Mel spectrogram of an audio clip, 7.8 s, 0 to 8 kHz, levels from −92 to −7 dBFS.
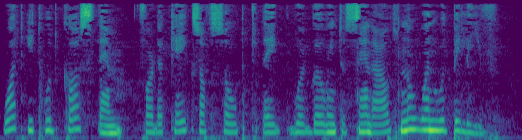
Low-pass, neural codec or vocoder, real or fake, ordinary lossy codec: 7.2 kHz; vocoder, 44.1 kHz, 80 mel bands, Vocos; fake; MP3, 32 kbps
